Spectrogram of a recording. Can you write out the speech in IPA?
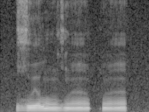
ʁʷɛ˨˦lˠõ˨ʁʷãː˨ qʷã˨˦

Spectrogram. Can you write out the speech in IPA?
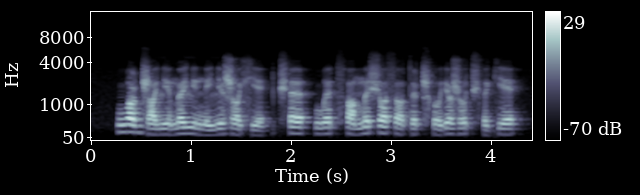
wɔ˦ ɖ͡ʐɒ˨ lʲɜ˨mœ˦ lʲə˨ne˨ lʲɛ˦ʐɔ˨ xʲɛ˨ | t͡ʃʰɜ˦ | wə˨˦t͡sʰɒ˨ mə˦ ʃɔ˦sɔ˨ tə˨˦ʈ͡ʂʰo˨˦ɾʲɔ˦ʐo˦ t͡ʃʰə˨kʲɛ˦

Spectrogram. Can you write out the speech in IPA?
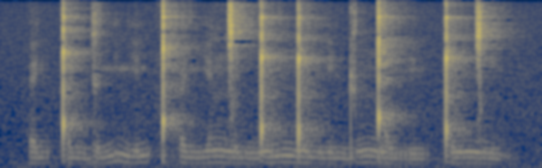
ɛnʲǃœnʲɡœnʲonʲ ænʲǃʰœ nʲæŋ͡ǀɛnʲ ŋ͡ǃunʲŋ͡ǃunʲ linʲɖuŋ͡ǃæ rʲɛnʲǃuŋ͡ǀinʲ

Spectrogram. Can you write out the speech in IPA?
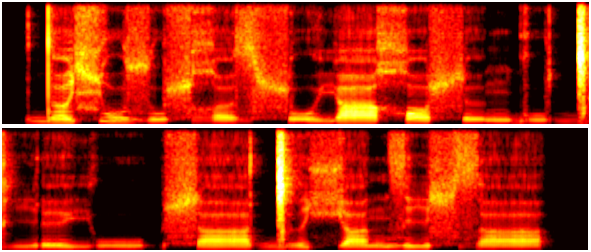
dɐ˥ɕu˥zu˩ɬ ʁɐ˩zɬo˩ ja˥χɔ˥ɬɘ˩ ŋɡu˩ɡ͡ǀi˩ɾe˩ju˩ | ɬa˩ ɡ͡ǀɘ˥ça˩ nzi˥ɬza˩

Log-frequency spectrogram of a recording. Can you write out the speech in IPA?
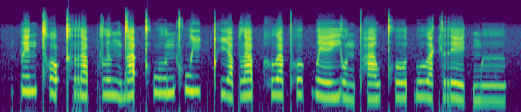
pe˦˥n tʰɔ˨˩ʔkʰra˨˩p̚klɯ˨˩ŋ da˦˥ʔ kʰwu˦˥nkʰwiː˥˩k̚ pʰi˨˩a̯pla˦˥p̚ hu˧a̯pʰo˦˥k̚ weː˦˥jo˨˩npʰa˦˥wkʰoː˦˥t̚ wu˨˩a̯kreː˨˩k̚ mɯː˧

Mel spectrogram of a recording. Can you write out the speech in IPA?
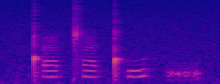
ǃʼæǁæǃʰu hṵ

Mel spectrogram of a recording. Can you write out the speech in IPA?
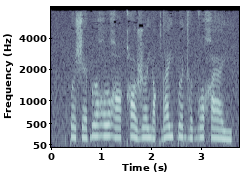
pə˦˨ʃɛ˧ ɓɵ˦ʁu˦ʁɑ˧ qʰo˦˨ ʐœ˧jɵ˨qdæ˦j ɓə˦dʱə˧ɡo˦ χæ˦˨j

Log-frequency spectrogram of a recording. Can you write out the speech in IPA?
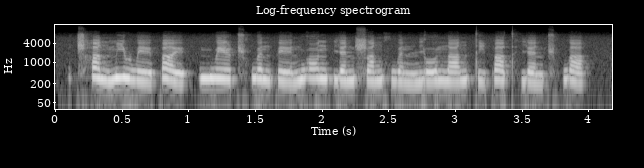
ʈ͡ʂʰa˥˩nmi˥ɻwe˨˩ɪ̯ pa˥˩ɪ̯ | mwe˥˧ɪ̯ʈ͡ʂʰwə˥˩npe˨˩ɪ̯ n̪wɑ˥ŋpjɛ˧˥n ʂa˧˥nxwə˨˩nn̪jo˧˥ʊ̯ n̪a˧˥n t̪i˨˩pä˥˩ t̪ʰjɛ˨˩nʈ͡ʂʰwä˥˩

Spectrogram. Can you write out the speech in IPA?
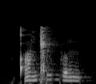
qʼɐ̃ɡ͡ǁʉbɵŋ

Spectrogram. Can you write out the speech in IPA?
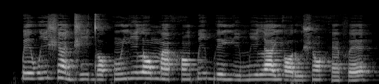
k͡pe˧wi˦ʃã˦˨ d͡ʒi˨dɔ˨kũ˨˦ ji˦lɔ˦ mã˧hɔ̃˧k͡pi˦be˧ ji˨mi˧ la˧ jɔ˨ɾu˨ ʃɔ̃˧hɛ̃˨fɛ˨˦

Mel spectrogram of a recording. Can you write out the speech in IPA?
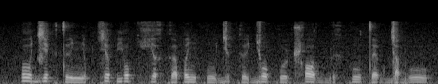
o˦˨d͡ʑe˦˨ktɨ˩ ɲɐ˩pcɘ˦˨pjo˦˨k çɐ˦˨xkɐ˩pɐ˦˨ɲ ku˩ɟɨ˦˨ kɘ˩ɟo˦˨ ku˩ʈ͡ʂʰɔ˦˨d bɘ˩xku˦˨tɛ˩bɟa˩b u˦˨

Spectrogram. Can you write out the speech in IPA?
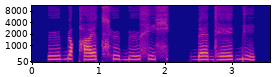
ʉ ɓʉqʰɛt͡sʰʉ ɓʉxiç | ɡ͡bɛdʱeɡ͡bi

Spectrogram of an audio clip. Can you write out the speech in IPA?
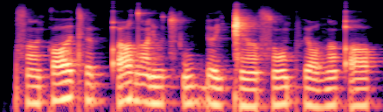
sˤɛ̃kɒə̯tʰøp qʼødˤũ ɾʲut͡sʼubɗølʲ ǁɛ̃ sˤõpʰø ðˤə̃qʼɒ

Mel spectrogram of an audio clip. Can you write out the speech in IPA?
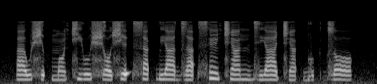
a˧wɕə˨p̚mɔ̃˨˩ t͡ɕju˧ ɕɔ˧ɕe˦ʔsa˦k̚ lja˥˧d͡za˦ʔ sẽ˥˧t͡ɕã˧n d͡zja˧t͡ɕã˨k̚ɡu˨k̚ d͡zɔ˥˧

